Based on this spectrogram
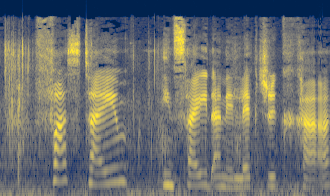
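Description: Over noticeable background noise, a woman speaks with lively intonation in a dry sound with no echo. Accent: Kenyan. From Kenya. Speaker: vlogger. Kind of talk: vlog. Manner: animated. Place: street. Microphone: phone near.

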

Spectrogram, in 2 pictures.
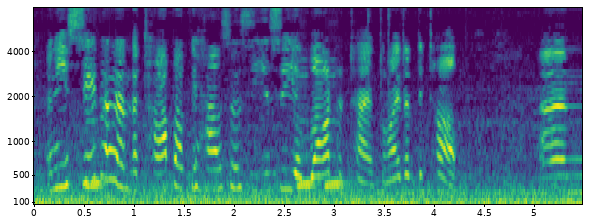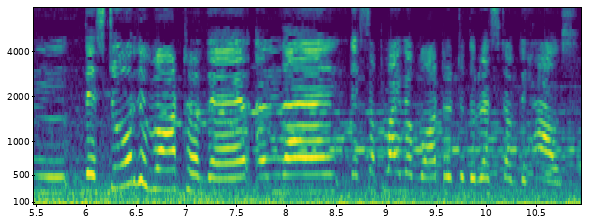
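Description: Loud background noise beneath a woman's fairly slow delivery. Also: dry sound with no echo. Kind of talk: casual vlog chat. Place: car. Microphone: phone near.

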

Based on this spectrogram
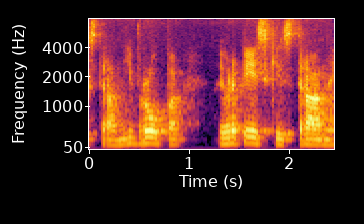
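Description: In a quiet background, a man with a fairly high pitch speaks at a fairly slow pace. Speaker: moderator. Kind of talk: moderated discussion. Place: home room. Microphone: video call.

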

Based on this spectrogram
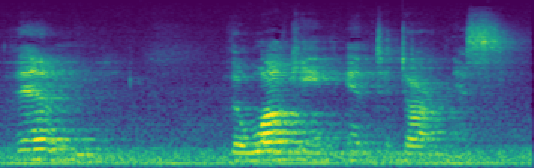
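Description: A woman with an American accent at a very slow pace, amid noticeable background noise and audible room echo. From Salt Lake City, Utah. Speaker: performance poet. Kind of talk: poetry reading. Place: meeting room.

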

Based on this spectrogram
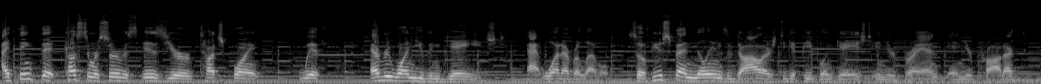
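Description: Fairly quick speech with clear music in the background. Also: man. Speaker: interviewee. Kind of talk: interview answer. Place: studio. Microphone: lapel.

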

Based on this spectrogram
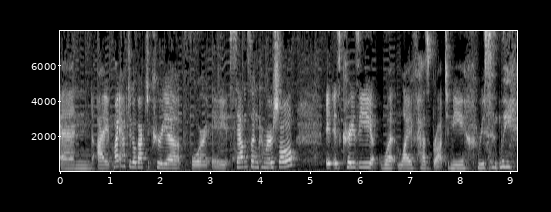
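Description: With music in the background, a woman speaks at a fairly slow pace with ordinary pitch variation. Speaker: travel blogger. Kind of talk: casual talk to camera.

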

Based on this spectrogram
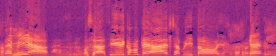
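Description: An extremely high-pitched woman's raised, projected voice, excited in tone, at a fairly slow pace with very even loudness, ordinary pitch variation, and crowd noise in the background. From Mexico. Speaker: actress, host and voice-over artist. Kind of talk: on-location interview at a concert. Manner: excited, casual.

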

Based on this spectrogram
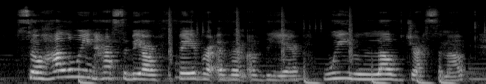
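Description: Over clear music in the background, a woman with a high pitch talks at a moderate pace with ordinary pitch variation. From Ireland. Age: young. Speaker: web series host. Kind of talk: casual talk to camera. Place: home room.

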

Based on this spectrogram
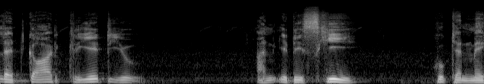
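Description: Very slowly, a man talks at a fairly low pitch. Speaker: priest. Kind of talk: sermon with story and closing prayer; fervent prayer. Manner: earnest, pleading, devout. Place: studio. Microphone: studio mic.

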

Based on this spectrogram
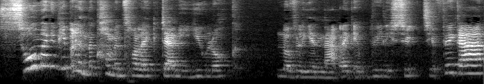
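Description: Talking fast in a Geordie accent, a woman with a medium pitch and a bright, sharp tone makes big pitch swings, with audible echo in the room.

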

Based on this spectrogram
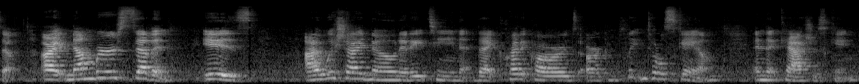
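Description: Talking at a fairly slow pace, a woman uses ordinary pitch variation. Audible room echo and light background noise are in the clip. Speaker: personal finance vlogger. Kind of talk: casual vlog monologue. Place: home room. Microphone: webcam.

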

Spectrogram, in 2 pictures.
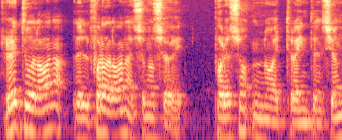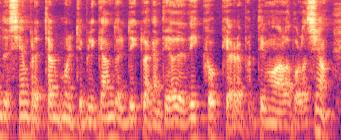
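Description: A plain, everyday voice talks at a fairly quick pace with lively intonation. There are hardly any pauses. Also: man, medium pitch for a man. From Cuba, rural Santiago de Cuba province. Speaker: opposition leader. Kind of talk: interview.

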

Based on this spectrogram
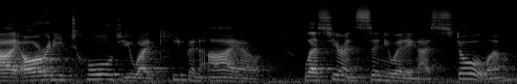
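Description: Plain reading aloud, with ordinary pitch variation.

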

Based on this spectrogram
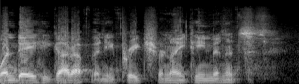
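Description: Moderately paced male speech amid noticeable background noise. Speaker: pastor. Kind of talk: sermon.

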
